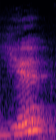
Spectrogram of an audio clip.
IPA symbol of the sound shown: jə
